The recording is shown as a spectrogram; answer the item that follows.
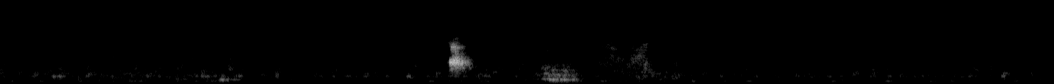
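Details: Roman and Blue, six-week-old blenheim Cavalier King Charles Spaniel pups from a small litter, in their home puppy pen: one loud yip, then two softer, lower barks about a second apart, with faint rustling between.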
